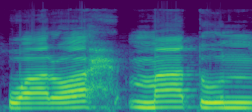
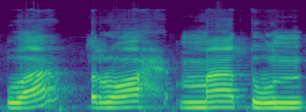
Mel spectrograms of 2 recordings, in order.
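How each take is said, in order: No difference in how they are said.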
